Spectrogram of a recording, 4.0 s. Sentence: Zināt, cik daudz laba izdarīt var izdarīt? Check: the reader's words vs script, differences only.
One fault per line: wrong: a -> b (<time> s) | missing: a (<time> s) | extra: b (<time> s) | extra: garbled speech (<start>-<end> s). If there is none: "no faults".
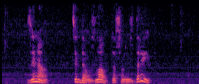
wrong: izdarīt -> tas (2.2 s)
